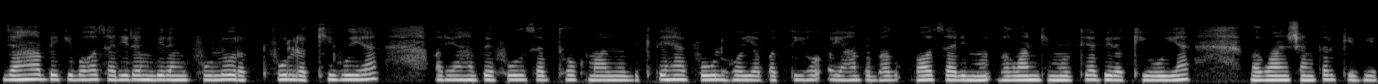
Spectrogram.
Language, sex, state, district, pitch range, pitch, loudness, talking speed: Maithili, female, Bihar, Samastipur, 200-215 Hz, 210 Hz, -18 LUFS, 180 wpm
